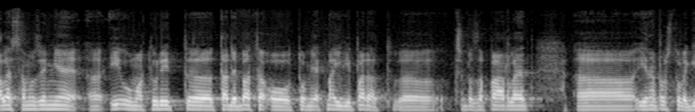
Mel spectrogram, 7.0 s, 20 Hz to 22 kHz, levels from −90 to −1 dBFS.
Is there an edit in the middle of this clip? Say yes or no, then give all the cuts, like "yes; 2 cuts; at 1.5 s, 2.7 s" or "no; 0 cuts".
no; 0 cuts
